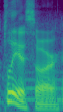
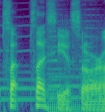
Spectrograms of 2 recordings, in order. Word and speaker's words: plesiosaur: That's one happy looking pleaosaur, isn't it, though? He's just like, "Yeah, or plesiosaur. I'm sorry, I mispronounced that."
